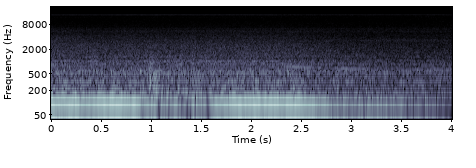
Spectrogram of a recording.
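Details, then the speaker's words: Off-grid cabin DC whole-house fan run at low speed through a newly installed PWM speed controller: low, soft, steady hum with a faint airy rush, turning quietly and evenly. "Well, there you go. Any level of noise you want. Still running. I mean, I doubt you could even hear this from 10 feet away."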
